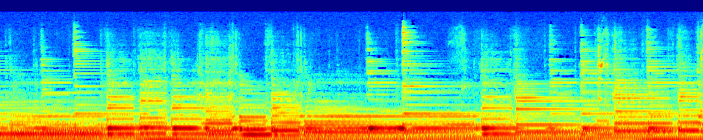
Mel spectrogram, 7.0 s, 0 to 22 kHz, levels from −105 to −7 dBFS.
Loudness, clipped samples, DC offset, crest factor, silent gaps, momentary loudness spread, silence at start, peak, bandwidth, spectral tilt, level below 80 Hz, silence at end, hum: -19 LUFS; under 0.1%; 3%; 14 dB; none; 6 LU; 0 s; -4 dBFS; 11.5 kHz; -7.5 dB/octave; -32 dBFS; 0 s; none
